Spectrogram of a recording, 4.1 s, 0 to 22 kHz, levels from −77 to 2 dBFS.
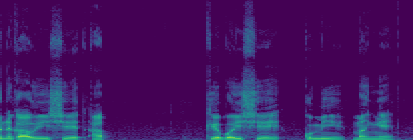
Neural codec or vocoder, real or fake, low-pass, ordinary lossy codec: none; real; none; none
